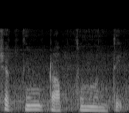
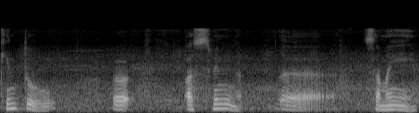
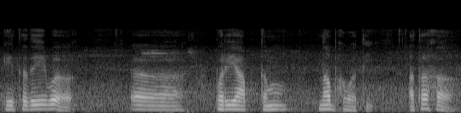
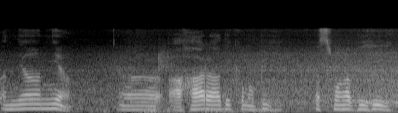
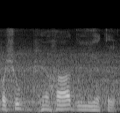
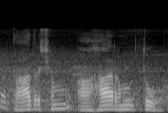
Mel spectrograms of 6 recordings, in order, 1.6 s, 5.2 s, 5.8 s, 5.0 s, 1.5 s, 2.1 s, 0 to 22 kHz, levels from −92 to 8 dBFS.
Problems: background sounds at intervals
